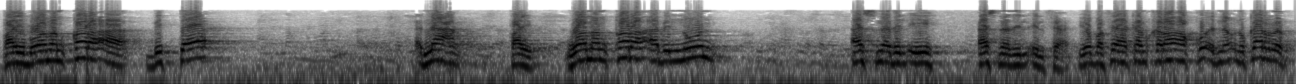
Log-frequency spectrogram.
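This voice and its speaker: High-voiced Egyptian sheikh teaching recitation. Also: male voice. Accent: Egyptian Arabic. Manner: quizzes listeners with repeated rhetorical questions; chants quoted verses slowly. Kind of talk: teaching lesson with call-and-response questions. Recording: hall reverb.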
